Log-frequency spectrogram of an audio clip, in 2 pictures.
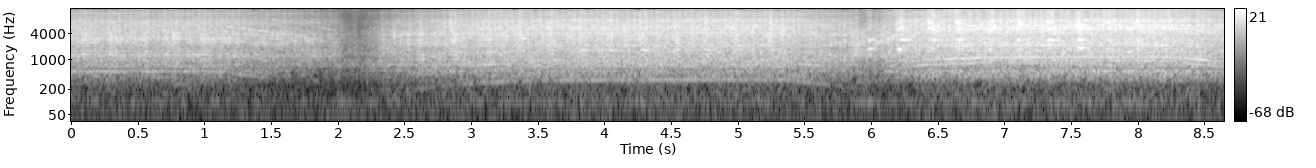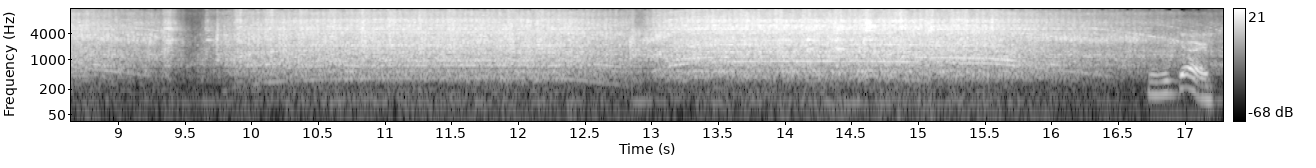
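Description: Engine valve being lapped onto its seat with grinding paste on a 16-valve head: repeated gritty rotating scrapes in several long back-and-forth bursts, close and fairly loud, with brief pauses between.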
